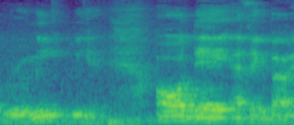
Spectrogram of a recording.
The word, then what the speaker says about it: Rumi: let's see let's see since i said let's see it rhymes with the author of this quote rumi all day i think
